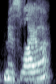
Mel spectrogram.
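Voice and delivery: usual speaking voice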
